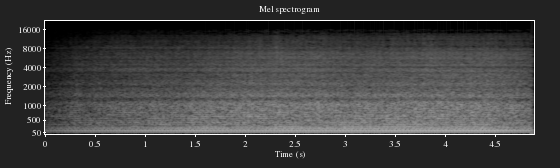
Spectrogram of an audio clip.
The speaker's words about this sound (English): That was a Russian army helicopter flying low over the Siberian forest. The troops were coming to firefight because in the summer of 2019, the trees were burning.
